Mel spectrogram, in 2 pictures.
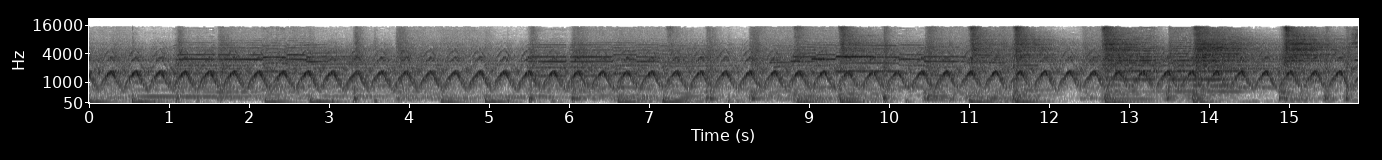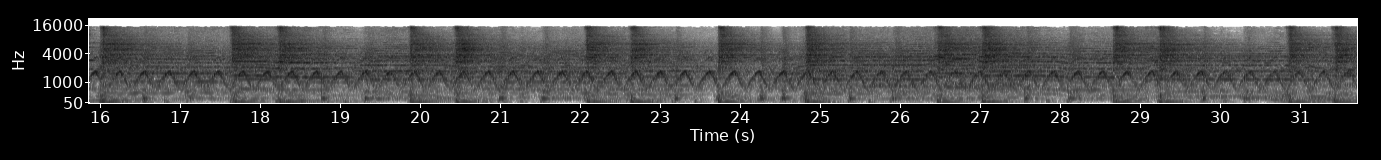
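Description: A vehicle siren sounding a fast yelp, about four rising-and-falling sweeps a second, without a break. Under it, band music with changing notes and a regular low drum beat.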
